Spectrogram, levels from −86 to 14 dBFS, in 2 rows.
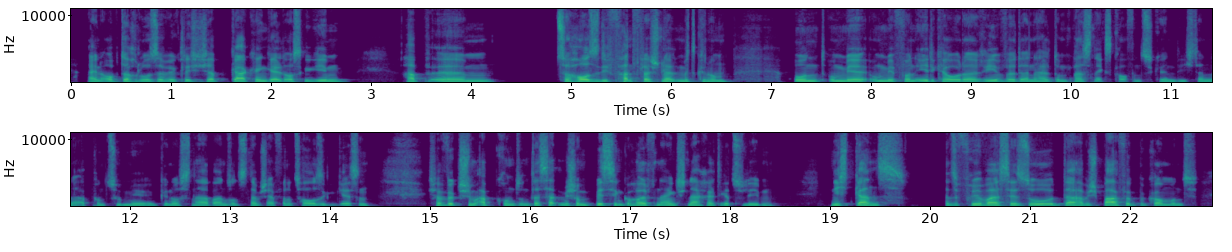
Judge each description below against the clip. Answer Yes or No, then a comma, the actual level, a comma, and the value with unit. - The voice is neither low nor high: No, low, 115 Hz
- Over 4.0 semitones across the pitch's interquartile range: No, average, 2.8 semitones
